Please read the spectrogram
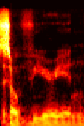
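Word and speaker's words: Sovyrian: Sarivian, but it's Sovirian. – Sovirian? – Sovirian. – Sovirian. – Yeah, Sovirian. – S-O-V-Y-R. Sovirian. – Sovirian.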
